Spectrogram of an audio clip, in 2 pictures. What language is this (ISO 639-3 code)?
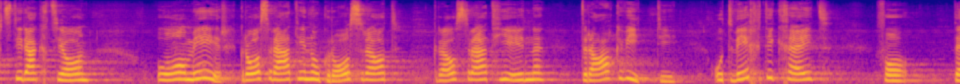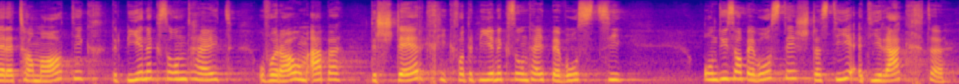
gsw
